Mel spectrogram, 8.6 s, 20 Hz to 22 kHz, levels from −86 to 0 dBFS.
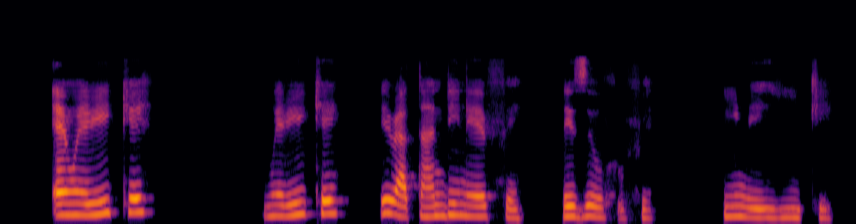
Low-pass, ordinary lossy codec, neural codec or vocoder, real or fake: none; none; codec, 16 kHz, 2 kbps, X-Codec, HuBERT features, trained on balanced general audio; fake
